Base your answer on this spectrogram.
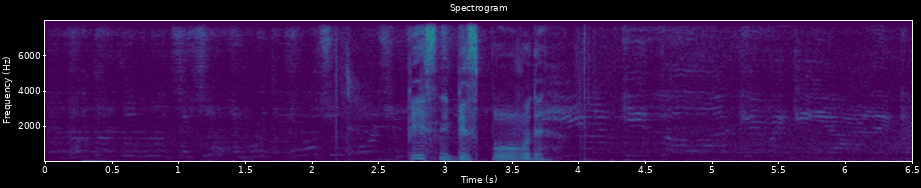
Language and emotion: Russian, neutral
